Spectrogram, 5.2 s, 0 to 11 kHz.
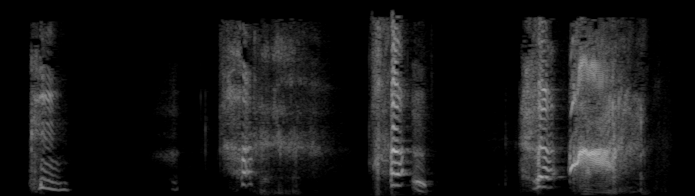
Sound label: Giggle Cooing, Laugh, 1 baby, 1 yr., gurgle, scream, delighted, human voice, child, kid; Laughter Sound Effects; infant, happy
